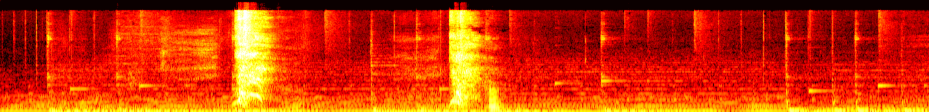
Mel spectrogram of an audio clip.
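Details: Two loud, explosive sneezes a couple of seconds apart over background music.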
